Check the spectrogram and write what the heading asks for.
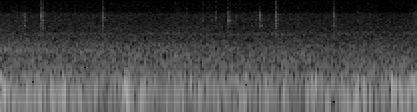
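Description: Low, steady outdoor background rumble, with a few faint ticks.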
